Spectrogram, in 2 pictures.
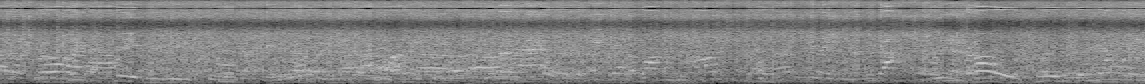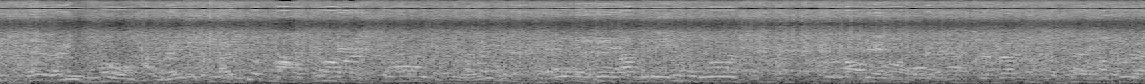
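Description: Several men chat in the background of an indoor crowd.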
